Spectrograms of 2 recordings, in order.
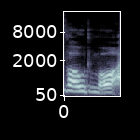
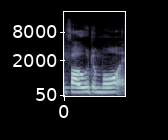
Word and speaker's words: Voldemort: Yes, I said Voldemort. Apparently we've all been saying it wrong, and I'm trying to train my brain to say Voldemort instead of Voldemort.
